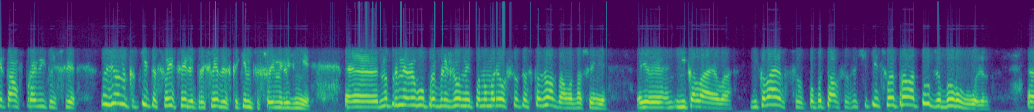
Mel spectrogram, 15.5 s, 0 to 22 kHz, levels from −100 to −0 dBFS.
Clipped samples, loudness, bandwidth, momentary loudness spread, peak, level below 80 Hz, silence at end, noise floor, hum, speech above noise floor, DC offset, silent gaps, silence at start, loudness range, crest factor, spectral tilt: under 0.1%; -18 LUFS; 19 kHz; 8 LU; -6 dBFS; -62 dBFS; 0 s; -43 dBFS; none; 26 dB; under 0.1%; none; 0 s; 2 LU; 12 dB; -7.5 dB/octave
